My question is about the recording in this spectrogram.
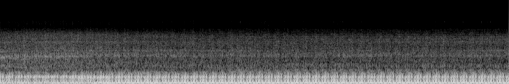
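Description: Yamaha R1M's crossplane inline-four engine running steadily, holding an even pitch with no revving.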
